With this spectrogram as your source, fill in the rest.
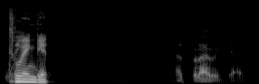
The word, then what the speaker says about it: Tlingit: I think first T's silent, so Tlingit.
